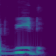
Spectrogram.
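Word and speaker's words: read: की बात करते हैं तो यह जो शब्द है रीड इसकी स्पेलिंग सेम रहती है that is आर ई ए डी रीड बट इसकी जो प्रोनंसिएशन है प्रोनंसिएशन चेंज हो जाती है दैट इज रेड तो रीड पढ़ा जाएगा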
